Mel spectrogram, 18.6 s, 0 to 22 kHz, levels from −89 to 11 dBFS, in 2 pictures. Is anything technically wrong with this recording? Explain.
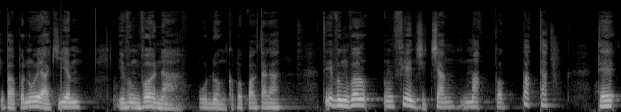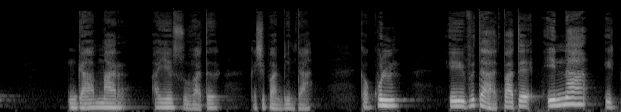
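Yes. A repeated buffer at 0.92 s: fresh audio arrived late, so an 11.6 ms chunk, which fits a 512-sample buffer, played twice, giving a brief click-like stutter in the speech.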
